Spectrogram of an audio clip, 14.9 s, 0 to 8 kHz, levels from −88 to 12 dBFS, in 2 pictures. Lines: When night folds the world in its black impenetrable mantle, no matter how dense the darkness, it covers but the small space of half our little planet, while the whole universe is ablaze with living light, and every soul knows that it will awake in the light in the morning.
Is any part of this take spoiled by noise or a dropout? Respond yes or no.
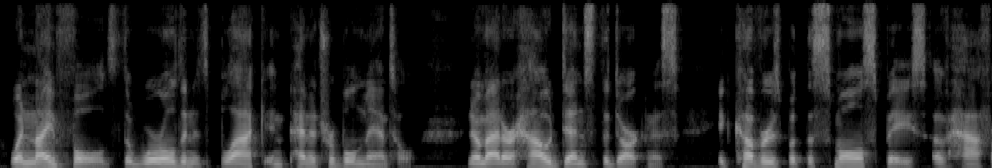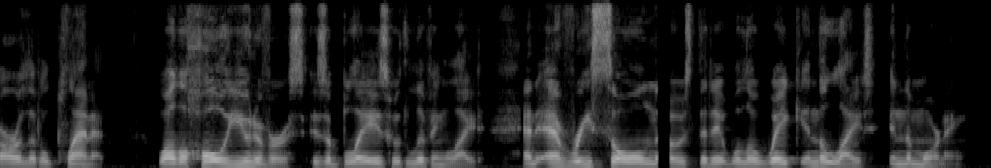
yes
